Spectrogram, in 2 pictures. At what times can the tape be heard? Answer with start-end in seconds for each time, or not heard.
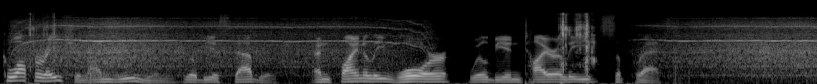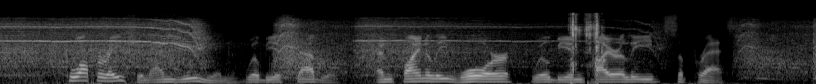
0.2-0.7, 5.5-6.0, 13.8-14.2.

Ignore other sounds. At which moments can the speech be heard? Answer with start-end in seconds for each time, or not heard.
0.0-6.8, 8.8-15.6.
